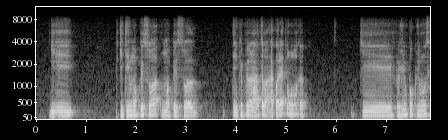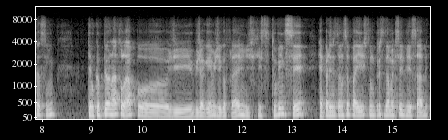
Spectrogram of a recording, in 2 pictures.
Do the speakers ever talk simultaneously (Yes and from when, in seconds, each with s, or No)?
No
